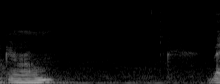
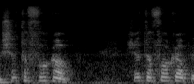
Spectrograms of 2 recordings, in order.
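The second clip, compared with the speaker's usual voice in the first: higher, urgent shout; mock hush yell; 8 semitones higher than usual. Benny telling the screaming guy to shut up, higher urgent shout. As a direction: shut him up fast.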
